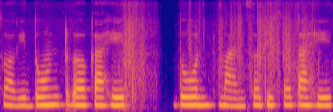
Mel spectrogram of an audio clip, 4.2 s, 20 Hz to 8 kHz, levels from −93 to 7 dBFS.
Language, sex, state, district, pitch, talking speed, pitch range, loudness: Marathi, female, Maharashtra, Gondia, 215 Hz, 115 wpm, 210-220 Hz, -18 LUFS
